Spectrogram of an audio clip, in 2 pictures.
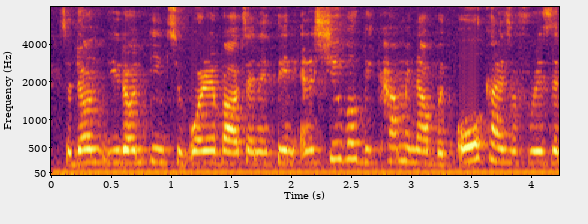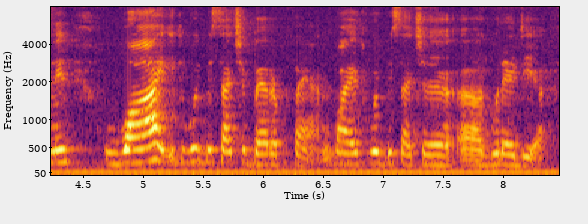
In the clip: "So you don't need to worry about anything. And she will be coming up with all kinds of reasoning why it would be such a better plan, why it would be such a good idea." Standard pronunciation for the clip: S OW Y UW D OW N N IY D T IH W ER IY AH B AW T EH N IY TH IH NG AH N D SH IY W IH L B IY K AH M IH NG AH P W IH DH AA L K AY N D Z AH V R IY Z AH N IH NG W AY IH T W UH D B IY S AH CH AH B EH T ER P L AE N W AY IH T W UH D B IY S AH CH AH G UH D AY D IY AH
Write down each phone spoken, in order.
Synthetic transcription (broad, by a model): S OW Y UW D OW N N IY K T IH W ER IY AH B AW T EH N IY TH IH NG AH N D SH IY W IH L B IY K AH M IH NG AH P W IH DH AA L K AY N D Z AH V R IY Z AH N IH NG W AY IH T W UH D B IY S AH CH AH B EH T ER P L AE N W AY IH T W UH D B IY S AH CH AH G UH D AY D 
